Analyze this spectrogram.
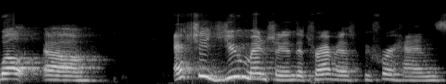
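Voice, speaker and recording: Speaking at a fairly slow pace in a room with audible echo, a woman keeps a medium pitch with ordinary variation. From South Korea. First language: Korean. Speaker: orchestra and opera conductor. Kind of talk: interview. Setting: online video event.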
